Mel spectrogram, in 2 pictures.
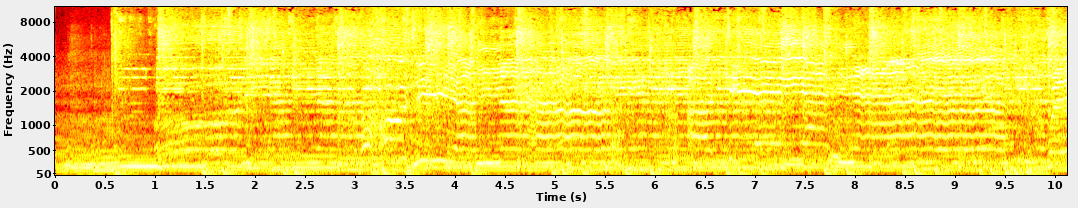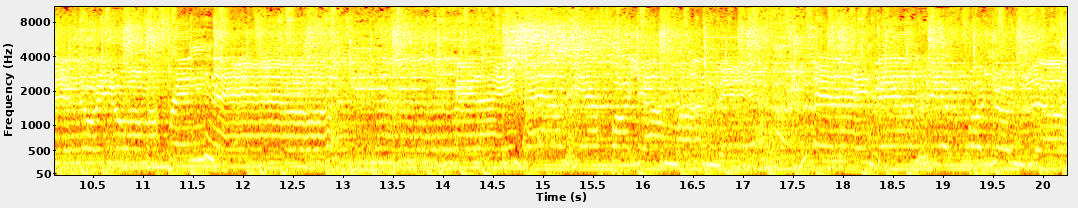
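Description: A rock song plays loudly and continuously, with dense, steady instrumentation filling the whole stretch and no one talking over it.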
